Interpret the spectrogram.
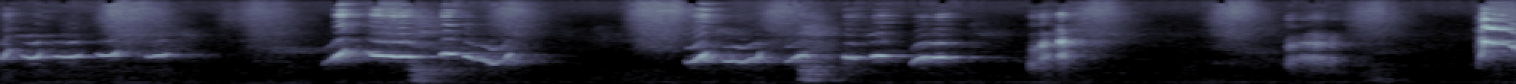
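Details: Talking Indian ringneck parakeet sitting on a table, mimicking Urdu/Hindi words: harmonic, voice-like phrases with breathy consonants, two louder sweeping bursts and softer trailing syllables.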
